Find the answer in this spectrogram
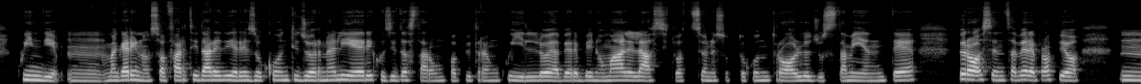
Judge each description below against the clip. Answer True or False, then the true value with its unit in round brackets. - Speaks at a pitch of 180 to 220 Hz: True (190 Hz)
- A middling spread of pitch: False (2.0 semitones)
